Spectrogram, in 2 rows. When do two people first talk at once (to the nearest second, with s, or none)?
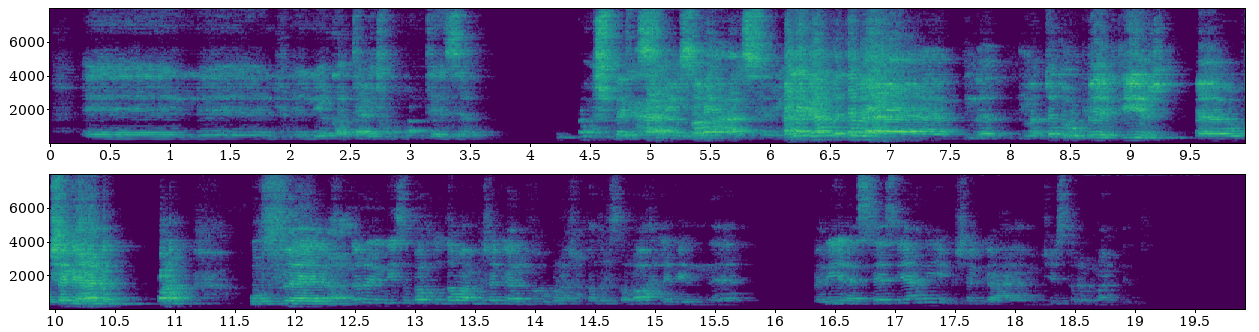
4 s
